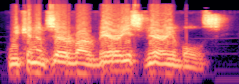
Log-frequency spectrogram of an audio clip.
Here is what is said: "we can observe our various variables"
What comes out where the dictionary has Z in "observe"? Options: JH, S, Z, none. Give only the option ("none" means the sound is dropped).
Z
